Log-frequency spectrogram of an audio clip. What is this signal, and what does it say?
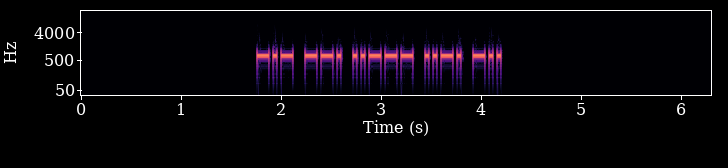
Morse code, heard as a keyed tone, about 32 wpm, 700 Hz. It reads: KG2FD
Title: USA Call Signs - 5 Characters - Repeated 2x - 30wpm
